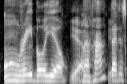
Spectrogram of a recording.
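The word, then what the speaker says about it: Boillot: Because to my knowledge, the T is silent.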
